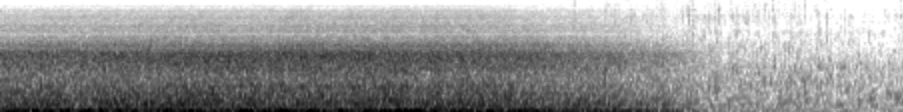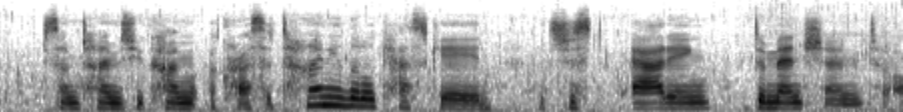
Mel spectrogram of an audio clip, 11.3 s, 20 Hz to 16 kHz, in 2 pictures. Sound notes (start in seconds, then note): 0.1 water cracking on rocks; 4.2 burbling brook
